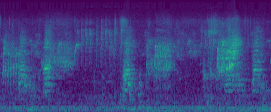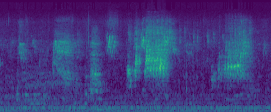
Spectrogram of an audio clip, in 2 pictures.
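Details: Pair of Rosecomb bantam show roosters free ranging, repeated short hoarse calls in irregular succession, about one every second or two, some louder and ragged, with steady low background hum.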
